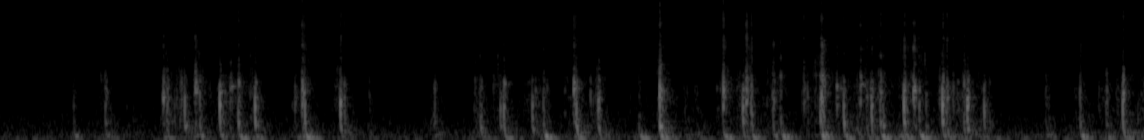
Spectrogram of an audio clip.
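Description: Fingertips type steadily on a cream plastic-cased mechanical keyboard fitted with cat-themed plastic keycaps. Short, dry key clacks come in quick, uneven bursts with brief pauses, each pairing a soft low thock with a mid-pitched click that dies away almost at once.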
